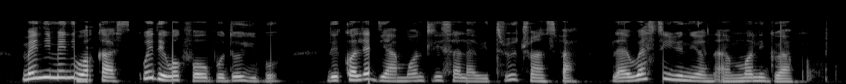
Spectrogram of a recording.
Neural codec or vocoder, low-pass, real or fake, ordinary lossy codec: none; none; real; none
